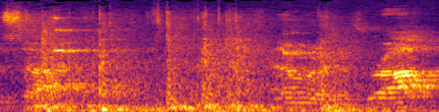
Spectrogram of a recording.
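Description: Untranscribed chatter of several people, mixed with low thuds and shuffles of feet moving on wrestling mats.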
